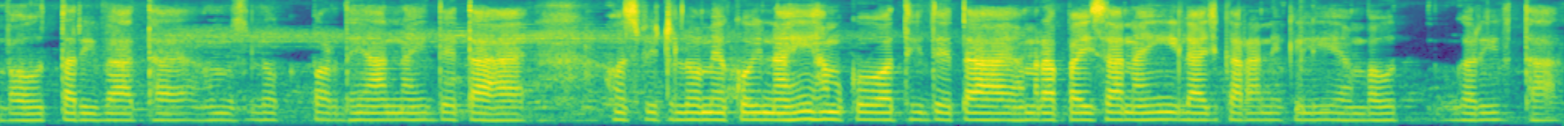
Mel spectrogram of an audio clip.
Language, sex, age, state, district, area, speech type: Hindi, female, 45-60, Bihar, Vaishali, rural, spontaneous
